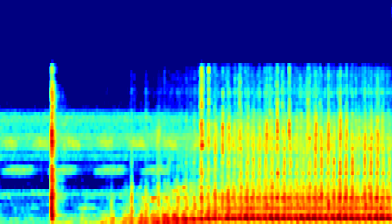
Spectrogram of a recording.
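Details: Ceiling fan spinning up, hum rising with a regular khat-khat tick about four times a second; bearing knock.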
